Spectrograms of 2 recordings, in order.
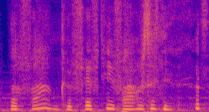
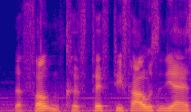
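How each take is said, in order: First: It is said in a put-on female voice. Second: It is said in a male-sounding voice.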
